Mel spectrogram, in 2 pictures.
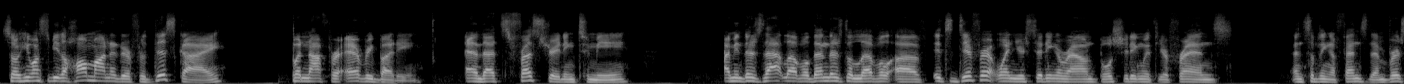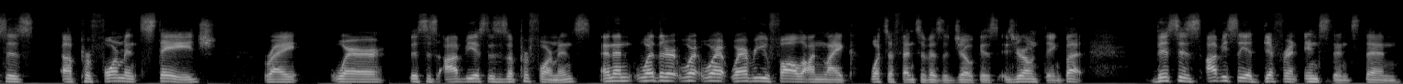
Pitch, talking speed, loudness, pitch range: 135 Hz, 180 wpm, -27 LUFS, 120-150 Hz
